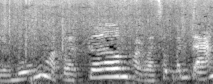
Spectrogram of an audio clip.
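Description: Thinly sliced wild boar and onions sizzling in a pan over high heat as they are stirred with chopsticks and a spatula. A woman's voice talks over the frying.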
